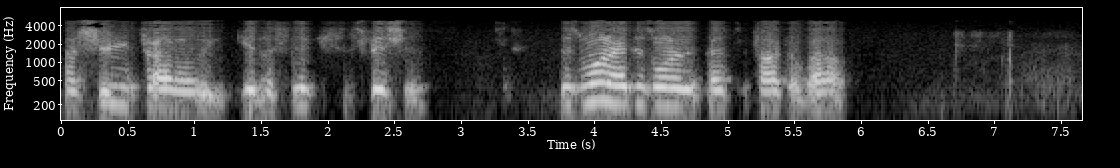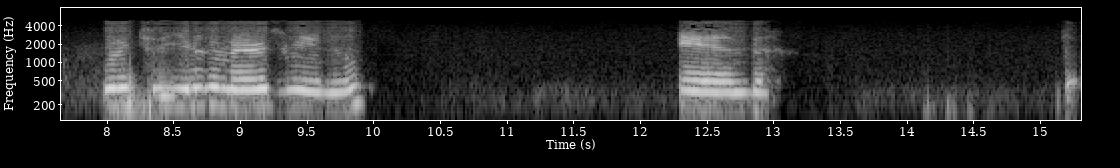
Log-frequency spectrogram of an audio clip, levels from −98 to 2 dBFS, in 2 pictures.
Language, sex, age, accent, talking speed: English, male, 60-79, American, 100 wpm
